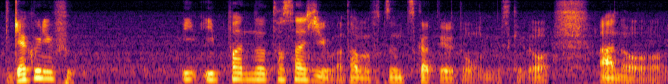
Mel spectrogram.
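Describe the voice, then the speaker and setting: A man's voice: lowish voice, sing-song, fairly quick, vocal fry, noisy background. A man from Kochi with a Tosa accent, hosting a casual solo talk and hesitating with many fillers and restarts. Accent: Tosa dialect. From Kochi, Japan. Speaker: podcast host.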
